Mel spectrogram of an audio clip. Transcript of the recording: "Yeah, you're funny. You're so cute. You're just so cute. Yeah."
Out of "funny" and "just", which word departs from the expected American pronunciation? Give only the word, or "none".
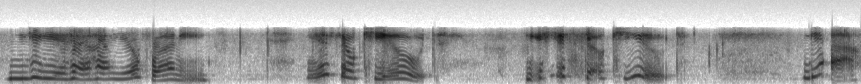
none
